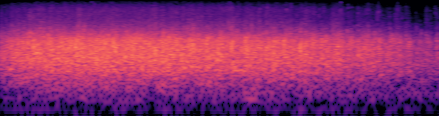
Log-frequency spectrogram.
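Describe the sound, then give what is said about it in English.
An audience applauds Hugh steadily, a dense wash of many hands clapping that stays loud throughout and tapers off slightly toward the end, with no talking over it. “Let's give Hugh a round of applause.”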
